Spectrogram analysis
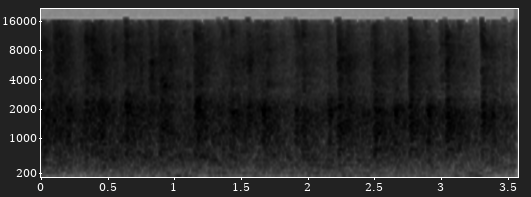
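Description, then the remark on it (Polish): Steady crowd applause welcoming the arriving parish priest, many hands clapping in a dense, continuous patter at even loudness throughout, with no voices standing out. “Brawa. Brawa. Brawa.”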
